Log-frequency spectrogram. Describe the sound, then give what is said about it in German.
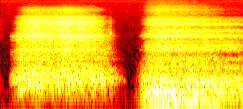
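Deep belly breathing in a guided relaxation exercise: two long, airy, rushing breaths of nearly two seconds each, separated by a brief quiet pause, with no talking. “Und atme bis tief runter in den Bauch, sodass du spürst, wie der Bauch sich rauswölbt mit der Einatmung.”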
